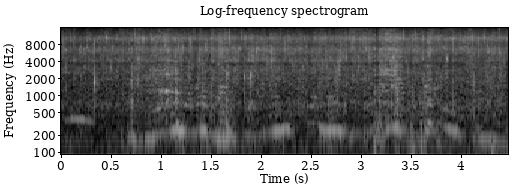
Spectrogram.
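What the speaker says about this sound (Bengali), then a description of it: "পেঁয়াজটা একটু ভাজা ভাজা হয়ে গেছে এবার দিয়ে দেবো রসুন" Onion and garlic sizzle and fry in hot oil in a wok for a chicken curry, a steady close crackle with occasional stirring scrapes and no talk.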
